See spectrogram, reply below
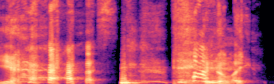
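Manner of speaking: laughing, slowed-down joyful scream.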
